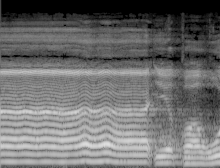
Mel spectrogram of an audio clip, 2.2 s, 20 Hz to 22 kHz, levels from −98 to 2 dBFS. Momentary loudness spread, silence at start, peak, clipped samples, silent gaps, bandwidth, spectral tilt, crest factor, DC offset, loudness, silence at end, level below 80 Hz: 6 LU; 0 s; -4 dBFS; under 0.1%; none; 14 kHz; -4 dB/octave; 12 dB; under 0.1%; -17 LUFS; 0 s; -64 dBFS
